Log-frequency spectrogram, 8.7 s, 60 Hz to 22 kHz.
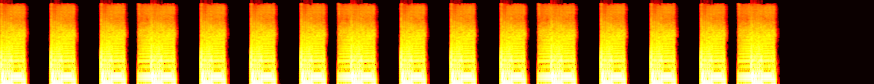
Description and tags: Ritmo métrica binaria de 4 pulsos y 4 compases. El sonido agudo marca la síncopa.
Síncopa --> 9
Binary metric rhythm of 4 pulses and 4 compasses. The high sound marks the syncopation.
Syncope --> 9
